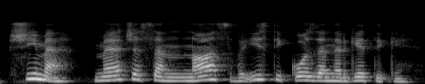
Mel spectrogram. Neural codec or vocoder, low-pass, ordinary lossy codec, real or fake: none; 7.2 kHz; none; real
